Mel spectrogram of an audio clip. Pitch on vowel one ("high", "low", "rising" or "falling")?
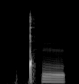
low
